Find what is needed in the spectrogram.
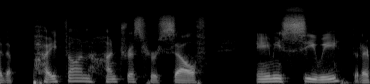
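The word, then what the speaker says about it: Siewe: I am joined by the Python Huntress herself, Amy Siwi. Did I pronounce that last name right?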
